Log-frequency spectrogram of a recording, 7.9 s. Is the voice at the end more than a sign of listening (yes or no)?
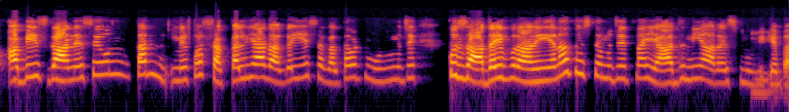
yes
